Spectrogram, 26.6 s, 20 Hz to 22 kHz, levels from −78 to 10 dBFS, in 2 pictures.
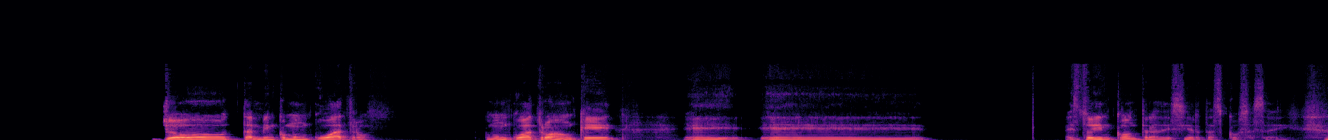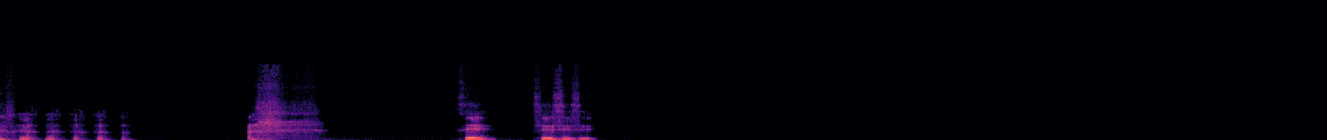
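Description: Nothing in the speech stood out as a technical problem on listening.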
